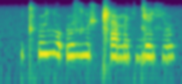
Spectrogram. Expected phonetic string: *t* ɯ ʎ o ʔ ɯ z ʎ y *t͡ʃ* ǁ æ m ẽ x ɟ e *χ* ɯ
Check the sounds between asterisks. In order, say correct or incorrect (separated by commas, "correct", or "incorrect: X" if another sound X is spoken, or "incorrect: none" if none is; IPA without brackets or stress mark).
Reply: incorrect: cʰ, incorrect: ʃ, incorrect: ç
